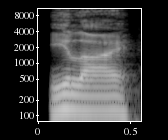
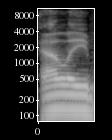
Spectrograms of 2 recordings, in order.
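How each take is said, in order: First: The name has its common English pronunciation. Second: The name has its traditional, non-English pronunciation. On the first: This is the familiar form for English listeners. "in the conventional way that most people would, you know, in the English-speaking world today would pronounce it" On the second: This is the more traditional form of the name. "I know typically it would be Eli"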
